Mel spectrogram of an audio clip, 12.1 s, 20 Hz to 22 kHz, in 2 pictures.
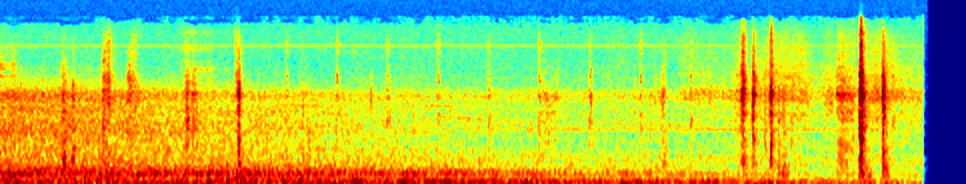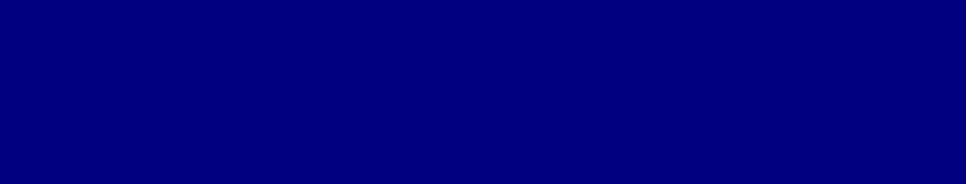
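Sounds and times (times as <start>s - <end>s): car engine rumble: 0.0s - 5.8s
road noise: 0.0s - 5.8s
light clicks and rattles: 0.4s - 5.8s.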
